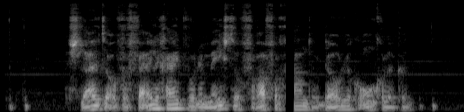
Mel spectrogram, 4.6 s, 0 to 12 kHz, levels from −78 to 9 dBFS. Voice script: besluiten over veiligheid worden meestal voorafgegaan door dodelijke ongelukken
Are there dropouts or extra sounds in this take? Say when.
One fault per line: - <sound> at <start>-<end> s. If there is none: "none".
- dropout at 2.8-2.9 s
